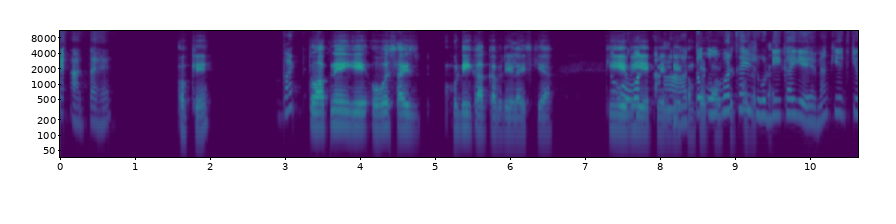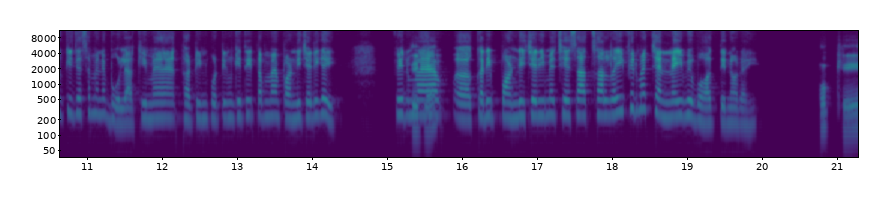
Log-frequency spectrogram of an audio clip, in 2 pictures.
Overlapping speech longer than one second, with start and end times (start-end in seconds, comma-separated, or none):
7.3-9.5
